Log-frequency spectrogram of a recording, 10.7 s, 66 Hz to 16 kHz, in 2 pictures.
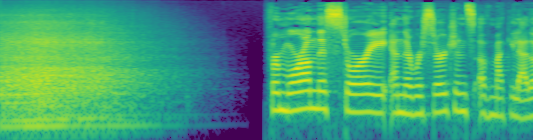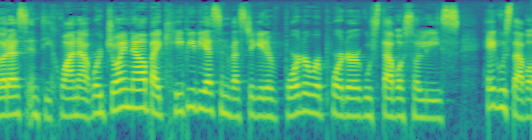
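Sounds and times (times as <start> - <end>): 
heavy truck engine rumbling at a border crossing: 0.0 - 2.0
speech: 2.7 - 10.6.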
